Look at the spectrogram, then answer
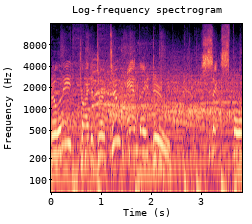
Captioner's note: crowd cheering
